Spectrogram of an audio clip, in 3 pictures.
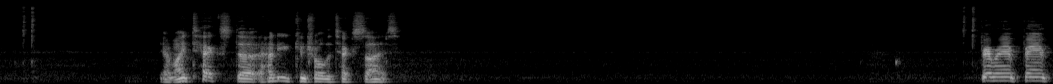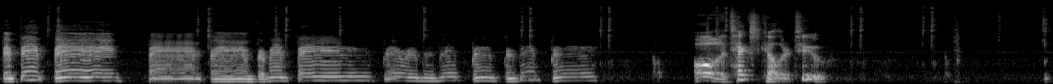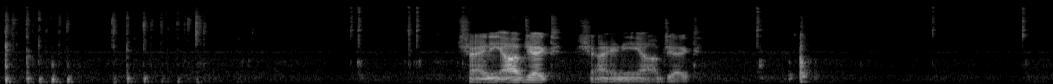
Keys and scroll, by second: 21.2 shift+h, 22.4 shift+1.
